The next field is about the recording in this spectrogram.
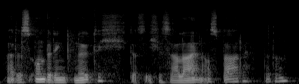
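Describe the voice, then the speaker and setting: An actor playing an irritable, suspicious lawyer in a 1960s German radio murder mystery, speaking in a precise, argumentative way. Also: male voice, on the low side, animated, fairly quick. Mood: irritated. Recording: noisy 1960s radio recording with clicks.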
